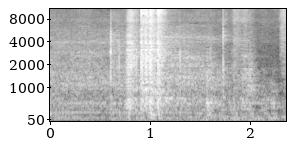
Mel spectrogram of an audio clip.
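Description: A short cluster of quick knocks and clicks about a second in, over a faint low hum.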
